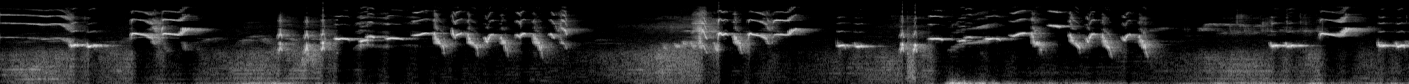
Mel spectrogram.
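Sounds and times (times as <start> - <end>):
Oriental magpie-robin singing: 0.0 - 5.9, 6.6 - 14.0.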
